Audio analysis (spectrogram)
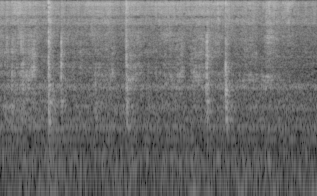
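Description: Pongal being stirred in a pot, with soft scraping strokes and faint clicks of a spoon at a steady rhythm, low and close beneath a constant background hiss.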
